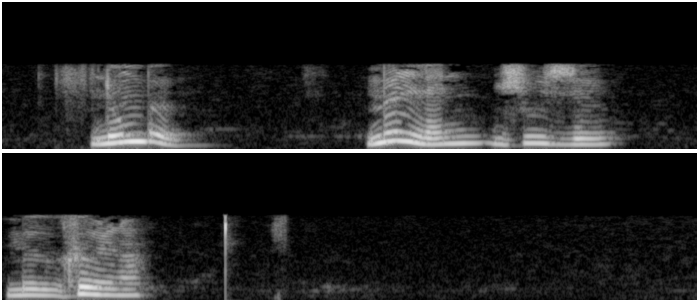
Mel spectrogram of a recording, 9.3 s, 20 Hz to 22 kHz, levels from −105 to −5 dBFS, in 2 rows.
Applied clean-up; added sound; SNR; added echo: none; none; none; none.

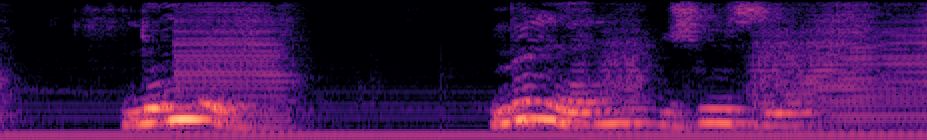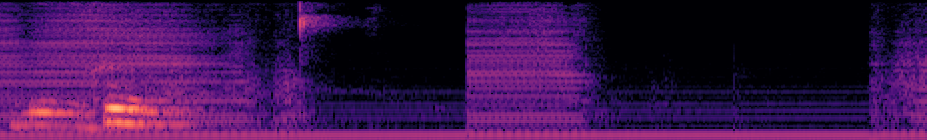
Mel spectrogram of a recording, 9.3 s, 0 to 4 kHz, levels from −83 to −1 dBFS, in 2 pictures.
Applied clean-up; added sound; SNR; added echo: none; Tools; 14 dB; reverberation time 0.6 s.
